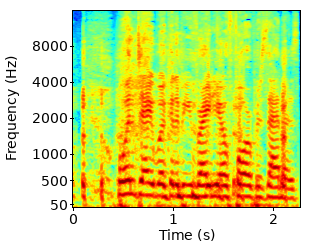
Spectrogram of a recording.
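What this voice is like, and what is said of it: Put-on American accent. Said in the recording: “I don't know why I'm doing American accent all the time.”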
